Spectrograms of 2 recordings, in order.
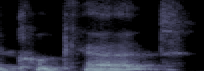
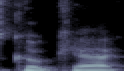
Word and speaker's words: Coquet: is unintentionally because the the French pronunciation is actually coquet but when I was trying to get work as an actor I had a casting director tell me I better use Coquette because it was people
